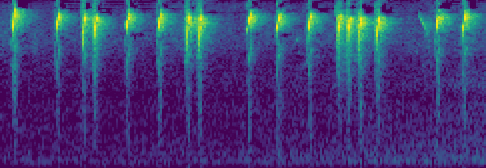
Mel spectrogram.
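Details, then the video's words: For luring and training, a small siri-siri bird gives a quick, uneven chain of very high, sharp chip notes, some doubled or tripled, steady in loudness with a clean background. "MASTERAN PANCINGAN PIKAT SUARA BURUNG SIRI SIRI KECIL"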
